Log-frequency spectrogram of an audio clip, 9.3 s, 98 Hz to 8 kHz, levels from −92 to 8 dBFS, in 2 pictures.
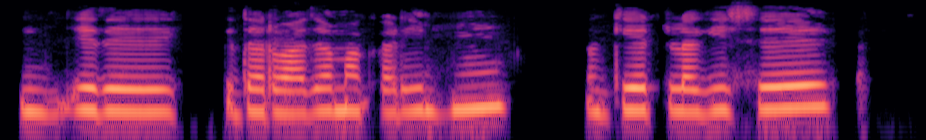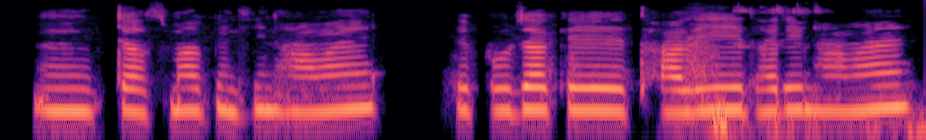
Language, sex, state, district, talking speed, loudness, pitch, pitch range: Chhattisgarhi, female, Chhattisgarh, Sarguja, 125 wpm, -20 LUFS, 250 Hz, 245-255 Hz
